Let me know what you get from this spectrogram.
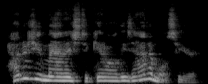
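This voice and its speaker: A man reading a story plays an earnest, grieving boy who loves his dog, speaking haltingly and with emotion. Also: high voice, wildly swooping pitch, darkish tone, voice pushed up. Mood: curious. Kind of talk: storybook character dialogue.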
